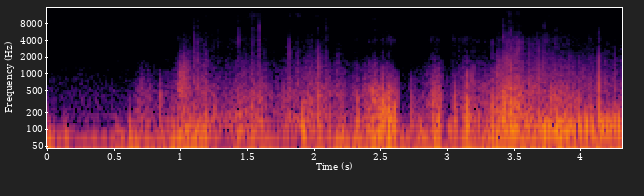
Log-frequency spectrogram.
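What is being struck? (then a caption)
Silicone ear of a binaural microphone scraped with a wooden earpick. A thin wooden earpick scratches and scrapes inside the hollow canal of the right soft, skin-toned silicone ear of a TASCAM binaural microphone. The result is close, muffled low rustling and scraping with irregular soft scratch bursts that grow slightly louder over the clip.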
